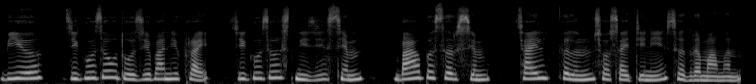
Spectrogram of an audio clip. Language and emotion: Bodo, neutral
